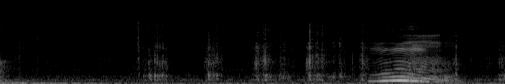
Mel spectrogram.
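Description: Crunchy cheddar-cheese-flavoured pretzel snack being chewed close to the microphone, a run of short crisp crunches. A short hummed voice sound about four seconds in.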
